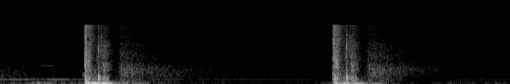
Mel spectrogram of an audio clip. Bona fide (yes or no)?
yes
